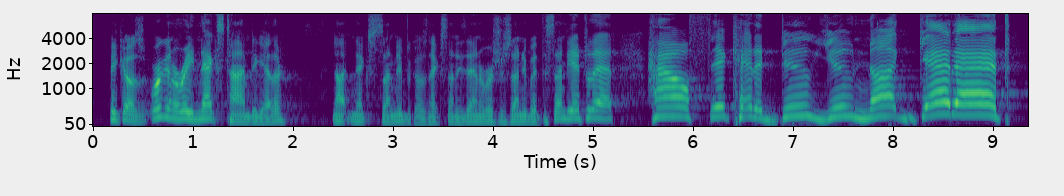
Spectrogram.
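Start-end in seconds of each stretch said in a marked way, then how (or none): 5.6-9.2 fed-up teacher voice, high, very slow, drawn out. Acting out the teacher speaking to his followers, mock-frustrated teacher voice. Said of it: "Can you hear the frustration in the teacher's voice?".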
